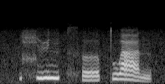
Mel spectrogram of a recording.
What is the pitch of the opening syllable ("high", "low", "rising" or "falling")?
high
